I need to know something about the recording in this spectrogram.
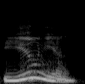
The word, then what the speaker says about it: Younion: And the name of that brand is called Union Student Housing. But here's the thing. It's spelled Younion.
